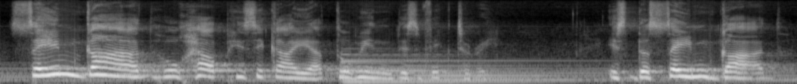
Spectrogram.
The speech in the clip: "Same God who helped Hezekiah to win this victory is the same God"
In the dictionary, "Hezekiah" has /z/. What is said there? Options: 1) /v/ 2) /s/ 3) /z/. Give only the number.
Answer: 2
